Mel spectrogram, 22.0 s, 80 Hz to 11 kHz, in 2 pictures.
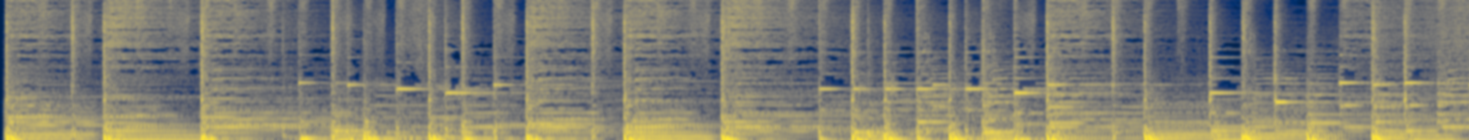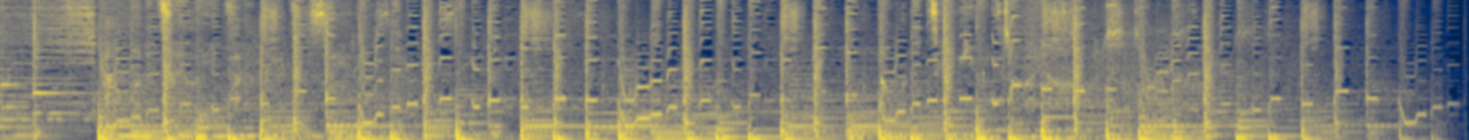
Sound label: elec bossa 123bpm; sample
